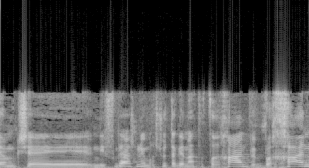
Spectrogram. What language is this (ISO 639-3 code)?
heb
